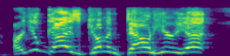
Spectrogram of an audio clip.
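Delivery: gnome voice, pitched very high. The narrator voices a gnome calling up from below: very high-pitched gnome voice. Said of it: "The very high pitched voice of a gnome".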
